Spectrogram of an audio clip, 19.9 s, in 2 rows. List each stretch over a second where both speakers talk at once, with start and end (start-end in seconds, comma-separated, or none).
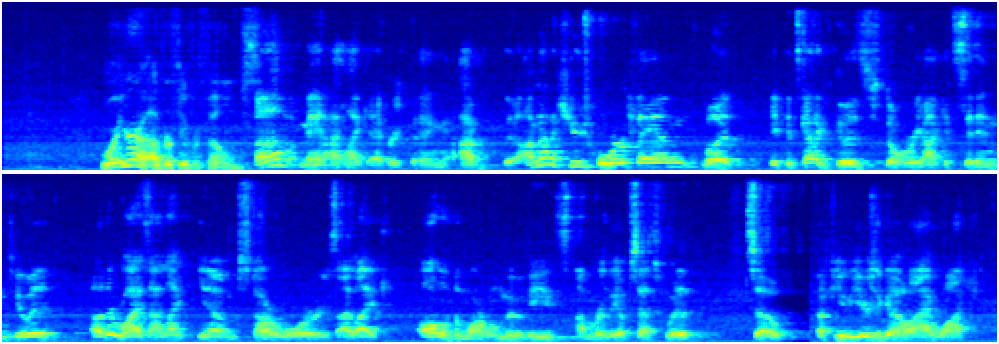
none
